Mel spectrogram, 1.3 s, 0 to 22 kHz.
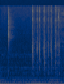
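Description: Rapid keyboard typing inside the Mega Man Battle Network 2 video game: a burst of crisp key clicks, closely spaced and fairly loud against a low background hum, with no one talking.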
